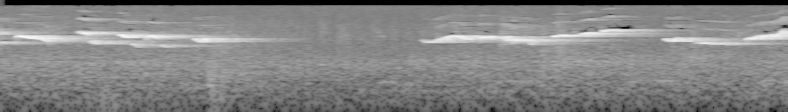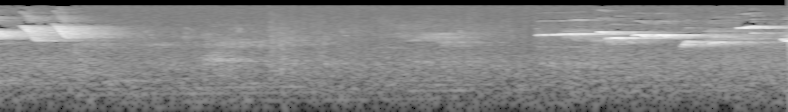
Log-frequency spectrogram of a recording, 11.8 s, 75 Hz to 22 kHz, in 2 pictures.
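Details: Song of an Oriental magpie-robin, a common resident bird, in Ubon Ratchathani, Thailand, on 20 September 2022 (Nikon P1000). Varied whistled phrases with sliding notes and quick trills come in four bursts separated by pauses of one to two seconds.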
